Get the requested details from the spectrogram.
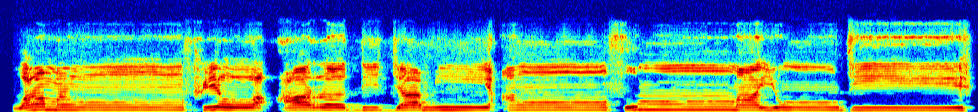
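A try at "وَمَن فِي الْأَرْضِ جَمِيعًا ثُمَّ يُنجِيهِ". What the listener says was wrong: Ikhfa-nya tipiskan lagi ya, nun sukun ketemu fa, lalu tanwin ketemu sa, semuanya huruf tipis. Dari mana makhrajnya? Huruf fa, maka dari situ udah siap-siap. Dari situ ikhfa-nya. Jadi jangan ke tengah. Fi ke depan. Wa fi jami'an jami'an summa dari depan.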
